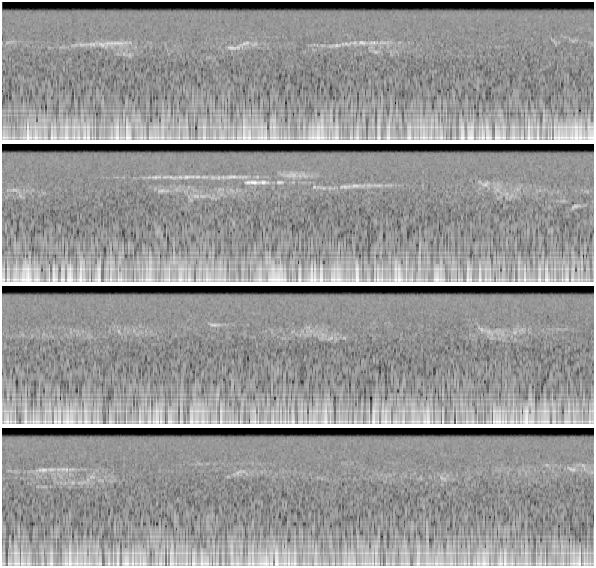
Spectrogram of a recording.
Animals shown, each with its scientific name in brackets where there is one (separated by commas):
Eastern Wood-Pewee (Contopus virens), Black-throated Green Warbler (Setophaga virens), Red-eyed Vireo (Vireo olivaceus), Wood Thrush (Hylocichla mustelina)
